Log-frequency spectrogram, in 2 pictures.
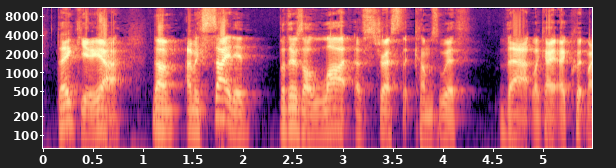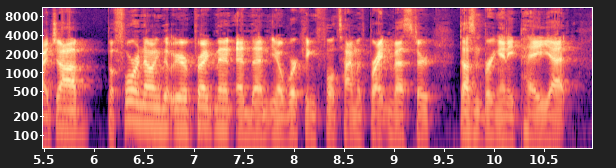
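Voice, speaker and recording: With an American accent, a man talks at a fairly quick pace at a medium pitch, using ordinary pitch variation in a plain, everyday voice. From US Midwest (Missouri). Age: 20s. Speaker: real estate investor and software founder. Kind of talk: interview. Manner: frequent fillers and restarts.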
